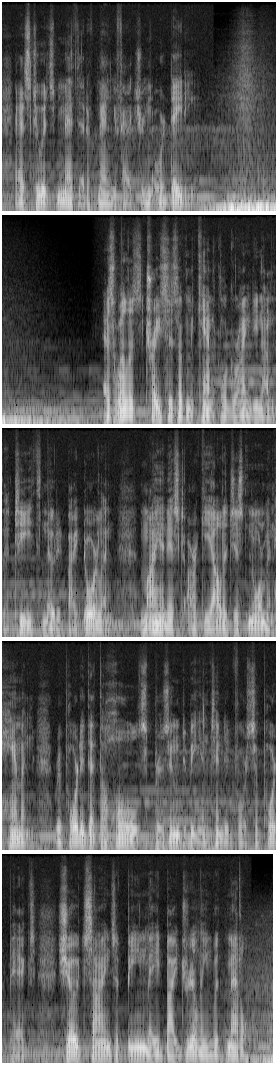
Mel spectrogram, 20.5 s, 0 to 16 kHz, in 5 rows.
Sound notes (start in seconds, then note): 3.0 air whooshing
